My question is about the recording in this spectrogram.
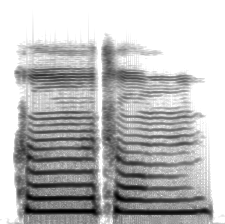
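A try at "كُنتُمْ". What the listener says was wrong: Nah, jangan kung kita tidak pakai ng, jangan kung. Coba pelan-pelan kasih tempo. Kun. Ujung lidahnya ini Om. Ujung lidahnya itu digantung menuju huruf ta, menuju makhraj ta. Kun, gitu ya.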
